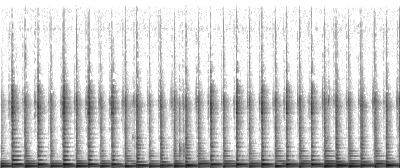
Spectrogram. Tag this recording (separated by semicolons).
acapella; acoustic-guitar; bass; beat; drum-beat; drums; Folk; free; guitar; harmony; indie; Indie-folk; loop; looping; loops; melody; original-music; percussion; piano; rock; samples; sounds; synth; vocal-loops; voice; whistle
